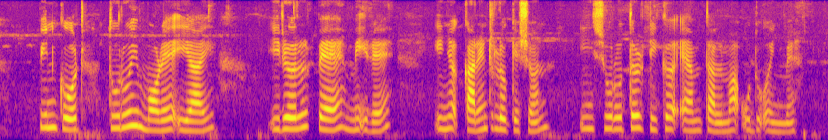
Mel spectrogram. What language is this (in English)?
Santali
